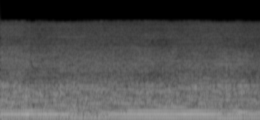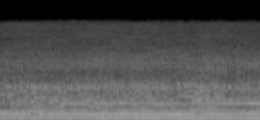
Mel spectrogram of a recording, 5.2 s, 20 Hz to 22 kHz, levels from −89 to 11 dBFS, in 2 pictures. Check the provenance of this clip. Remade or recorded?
remade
